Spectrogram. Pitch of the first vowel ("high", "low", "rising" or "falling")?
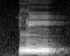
low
